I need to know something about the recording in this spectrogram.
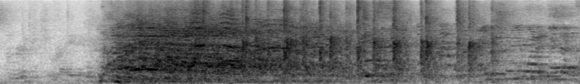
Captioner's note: audience laughing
